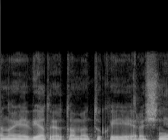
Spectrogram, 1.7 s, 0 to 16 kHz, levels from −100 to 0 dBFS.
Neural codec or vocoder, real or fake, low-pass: vocoder, 22.05 kHz, 80 mel bands, Vocos; fake; 9.9 kHz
